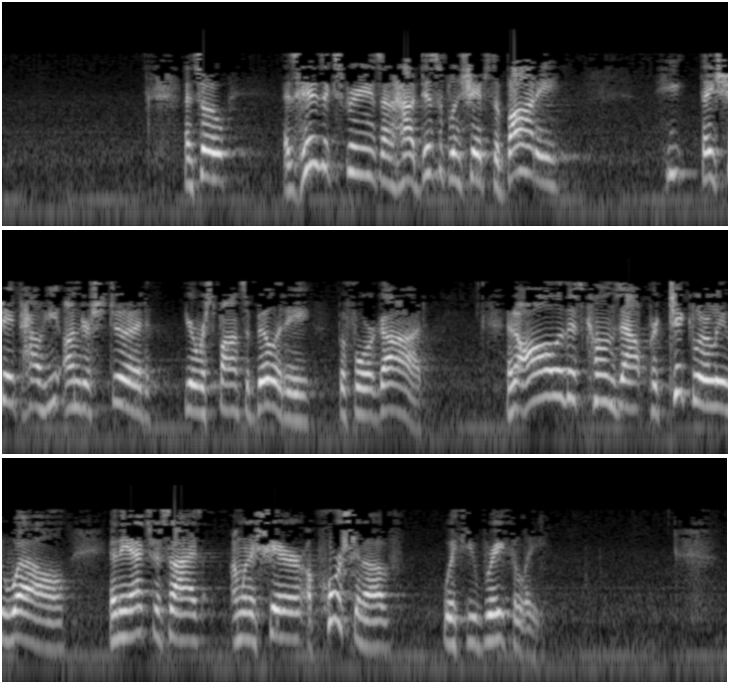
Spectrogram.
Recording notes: A Sermon Delivered at Swordbearer Chapel - VFW 8541, San Antonio, Texas.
